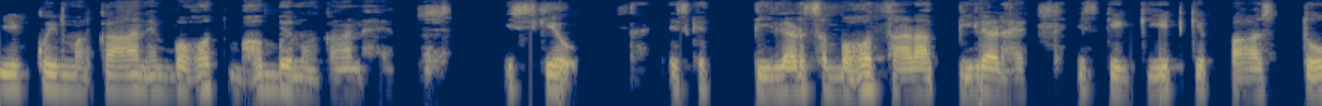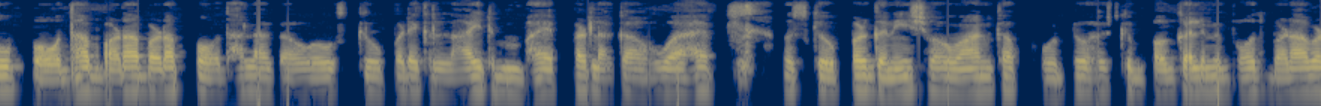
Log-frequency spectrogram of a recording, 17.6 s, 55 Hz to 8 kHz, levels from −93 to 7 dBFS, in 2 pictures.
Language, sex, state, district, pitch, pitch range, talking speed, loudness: Hindi, male, Bihar, Muzaffarpur, 110 Hz, 105-115 Hz, 165 wpm, -26 LUFS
